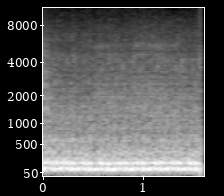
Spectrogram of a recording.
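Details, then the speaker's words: 1966 Ford Country Sedan wagon, first start after a minor engine overhaul: quiet, low, steady idle with an even beat and no ticking or stumbling, engine still cold before warm-up; temp gauge reads hot falsely (suspected gauge short). Normal idle. "now that sounds good okay I'm going to go ahead and let it run for a while um so it can warm up"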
